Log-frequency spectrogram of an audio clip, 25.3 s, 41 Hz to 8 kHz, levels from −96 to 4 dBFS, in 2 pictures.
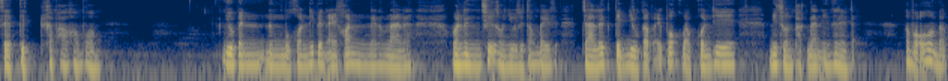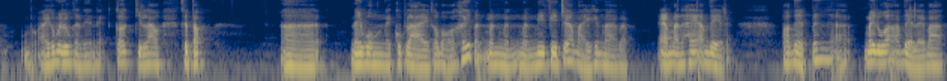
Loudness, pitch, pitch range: -30 LUFS, 115 Hz, 105-125 Hz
